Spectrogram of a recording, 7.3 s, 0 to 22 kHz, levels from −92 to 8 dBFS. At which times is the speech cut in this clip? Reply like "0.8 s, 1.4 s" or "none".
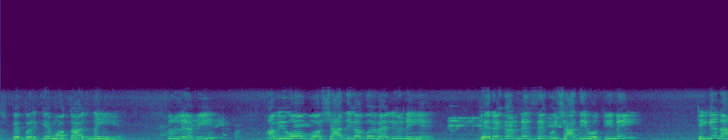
1.6 s

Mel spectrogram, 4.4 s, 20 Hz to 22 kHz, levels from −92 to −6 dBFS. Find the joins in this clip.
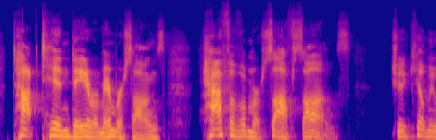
none

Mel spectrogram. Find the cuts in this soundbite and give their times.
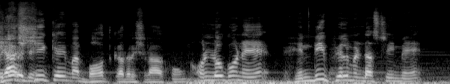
1.8 s, 2.8 s

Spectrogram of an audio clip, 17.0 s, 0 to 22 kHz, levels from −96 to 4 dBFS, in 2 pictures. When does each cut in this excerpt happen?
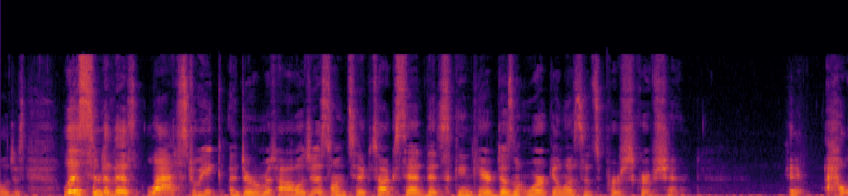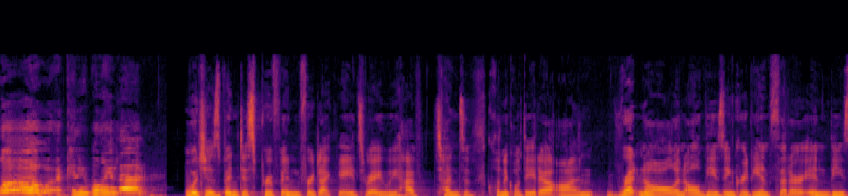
none

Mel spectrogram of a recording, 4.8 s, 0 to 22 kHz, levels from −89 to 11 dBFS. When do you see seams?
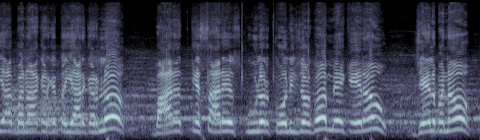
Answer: none

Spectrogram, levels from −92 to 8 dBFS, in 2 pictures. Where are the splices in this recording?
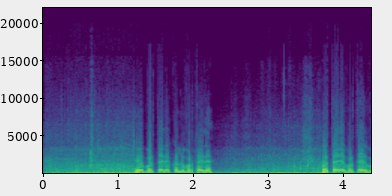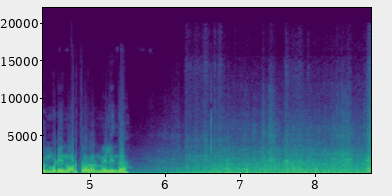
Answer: none

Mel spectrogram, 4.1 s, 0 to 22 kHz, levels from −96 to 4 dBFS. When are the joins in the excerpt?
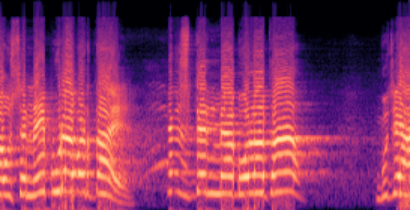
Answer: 1.9 s

